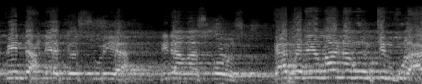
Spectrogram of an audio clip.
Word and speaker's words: Damaskus: Yordania ibu kotanya Amman, Palestina ibu kotanya Baitul Maqdis, sedangkan Suriah ibu kotanya Damaskus. Tulisannya pakai C, jangan bacanya Damascus.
